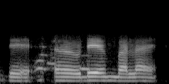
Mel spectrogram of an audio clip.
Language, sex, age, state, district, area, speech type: Bodo, female, 18-30, Assam, Chirang, urban, conversation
